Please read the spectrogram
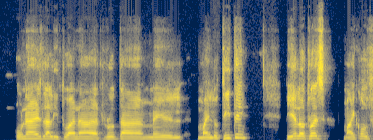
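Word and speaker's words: Meilutytė: De Ruta, sí, se pronuncia así, Mailutite.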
